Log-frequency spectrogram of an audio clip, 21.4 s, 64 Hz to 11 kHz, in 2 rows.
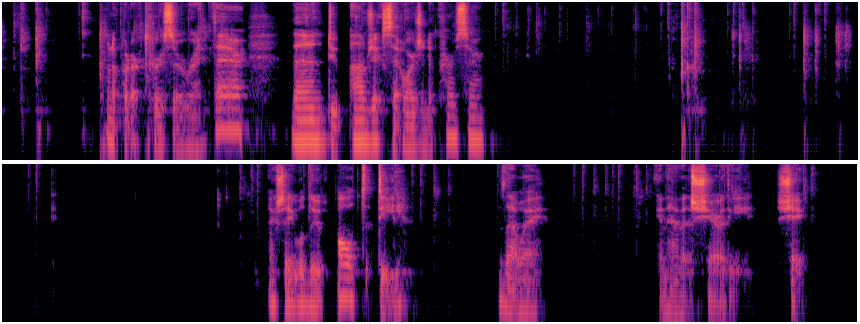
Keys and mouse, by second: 0.2 z, 1.6 shift+s, 2.2 Tab, 5.4 s, 6.1 z, 6.3 shift+right click, 7.7-10.2 typing, 9.9-15.9 drag, 13.4 x, 15.2 alt+d, 15.9 g, 17.0 s, 17.9 g, 18.4 r, 19.6 Tab, 20.0 middle click, 20.3 click, 20.4 middle click, 20.5 g.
